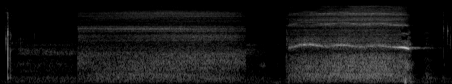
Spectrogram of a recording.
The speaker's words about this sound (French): Et puis, on va souffler à peu près à l'horizontale dans le restant de la paille vers le mur que j'ai protégé.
